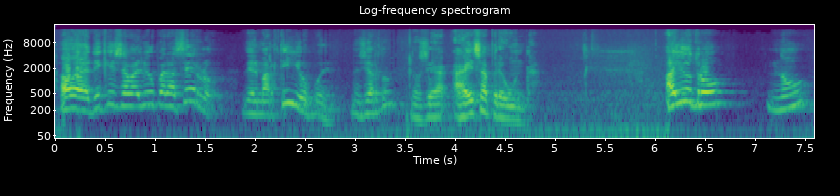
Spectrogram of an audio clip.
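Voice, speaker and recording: A man giving an informal law lecture, explaining through lists and examples and checking in with his listeners with quick tag questions. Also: high voice, big pitch swings, mellow. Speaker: criminal law instructor. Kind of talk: informal lecture on forensic principles.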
